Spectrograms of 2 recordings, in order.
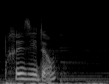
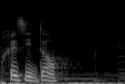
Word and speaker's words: président: President, président. Here the pronunciation goes from ant, president, urgent, to en. A sound that's quite specific to the French language. It's written ent, but the t becomes silent. En, président, urgent.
